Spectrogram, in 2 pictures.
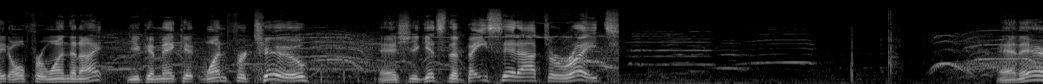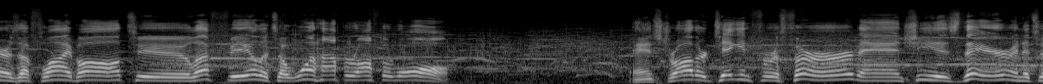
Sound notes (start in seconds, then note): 8.4 crowd cheers; 8.8 batt cracks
